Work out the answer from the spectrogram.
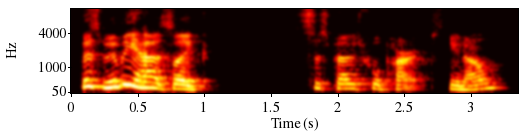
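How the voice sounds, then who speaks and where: A young man co-hosting a casual movie podcast, recapping the plot with lots of swearing and excitement. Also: high voice, moderate pace. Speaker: podcast co-host.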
